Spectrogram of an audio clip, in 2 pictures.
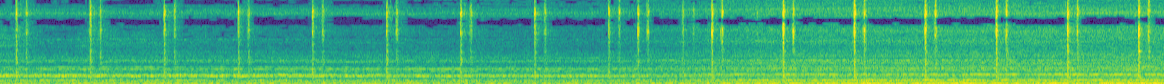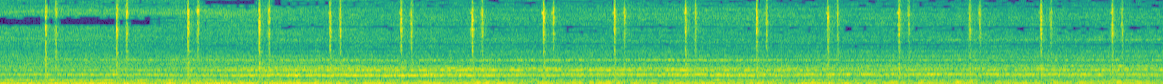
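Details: H Calory diesel heater at startup, powered from a portable power station. The fuel pump ticks regularly while the fan hum climbs in pitch as it spins up; normal startup and warm-up.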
